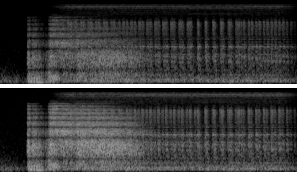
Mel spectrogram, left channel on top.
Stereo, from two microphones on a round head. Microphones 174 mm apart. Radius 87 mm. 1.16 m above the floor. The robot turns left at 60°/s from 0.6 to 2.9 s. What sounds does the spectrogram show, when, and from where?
0.3 s an explosion: 35° right; by 1.6 s 95° right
